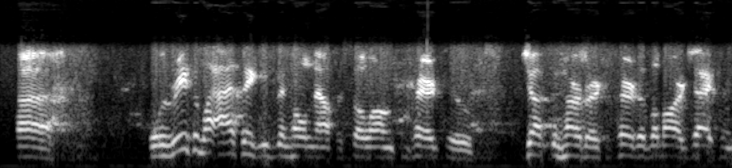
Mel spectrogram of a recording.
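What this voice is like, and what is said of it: Out of breath. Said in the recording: “I'm a little out of breath.”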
